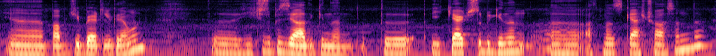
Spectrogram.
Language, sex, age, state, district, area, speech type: Kashmiri, male, 18-30, Jammu and Kashmir, Anantnag, rural, spontaneous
